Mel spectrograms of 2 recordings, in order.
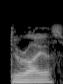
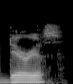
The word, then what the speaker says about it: Darius: the Persians as well daras or Darius I heard one man make fun of the some people's pronunciation of daras Darius but actually it's the same it's merely a a Greek or Latin trans rendering into English of of one or the other both are right I put the link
